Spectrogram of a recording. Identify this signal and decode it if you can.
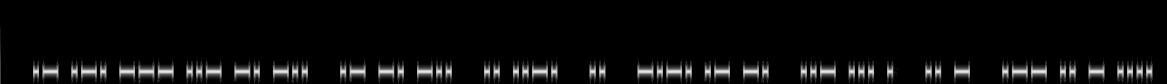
Morse code, heard as a keyed tone, about 25 wpm, 600 Hz. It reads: AROUND AND IF I CAN USE IT WITH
